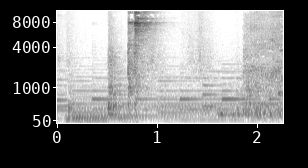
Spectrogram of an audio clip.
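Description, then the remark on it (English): Crockery clinks as Scott Mills makes a cup of tea: two sharp, bright clinks in quick succession, the second louder, over a steady tonal hum, with no one speaking. “Scott Mills is making me a cup of tea.”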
